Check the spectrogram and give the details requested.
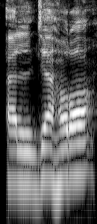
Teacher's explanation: الجہر را کو پر پڑھنا ہے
